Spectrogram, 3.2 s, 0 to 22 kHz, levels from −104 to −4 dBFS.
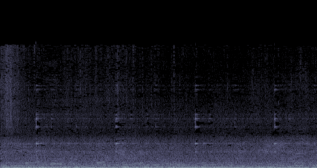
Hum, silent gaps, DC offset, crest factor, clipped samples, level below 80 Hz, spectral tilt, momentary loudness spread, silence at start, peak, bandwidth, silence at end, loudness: none; none; under 0.1%; 12 dB; under 0.1%; -48 dBFS; -5.5 dB/octave; 1 LU; 0 s; -34 dBFS; 16 kHz; 0 s; -51 LUFS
